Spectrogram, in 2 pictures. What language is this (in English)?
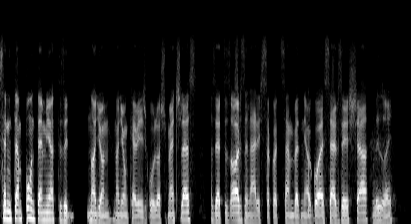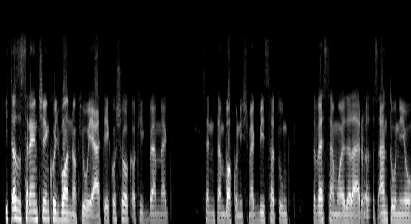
Hungarian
